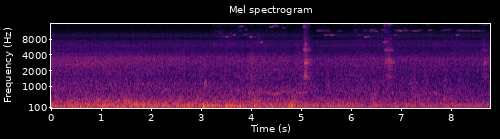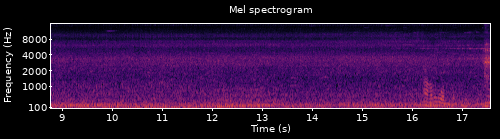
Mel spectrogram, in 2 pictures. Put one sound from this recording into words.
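Traffic rumbles steadily along a busy road outdoors.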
